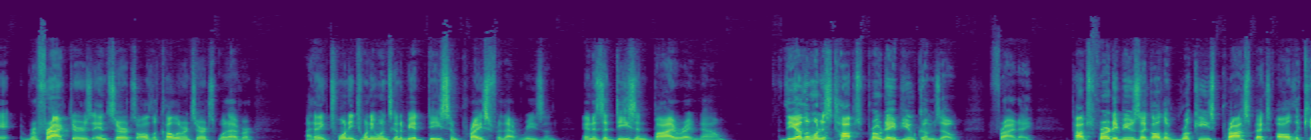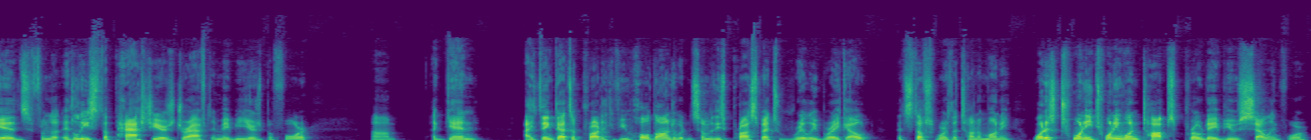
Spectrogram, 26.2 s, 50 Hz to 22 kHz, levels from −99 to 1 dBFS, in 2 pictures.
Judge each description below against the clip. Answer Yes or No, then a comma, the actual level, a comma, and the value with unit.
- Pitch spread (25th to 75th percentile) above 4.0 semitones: No, average, 3.7 semitones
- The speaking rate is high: Yes, fast, 220 wpm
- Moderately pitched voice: Yes, medium, 145 Hz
